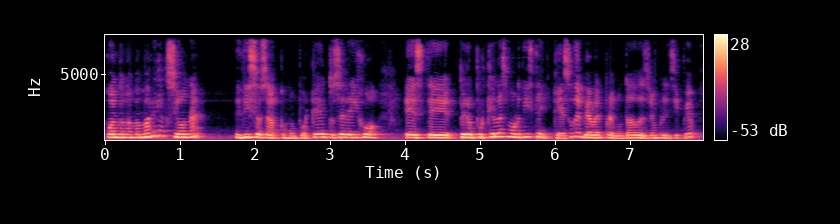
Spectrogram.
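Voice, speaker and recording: A woman's voice: medium pitch, normal speed, mellow. A woman, co-hosting a casual chat as a mother and teacher, telling anecdotes with a moral. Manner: conversational storyteller who tells anecdotes with a moral.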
